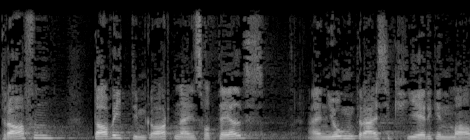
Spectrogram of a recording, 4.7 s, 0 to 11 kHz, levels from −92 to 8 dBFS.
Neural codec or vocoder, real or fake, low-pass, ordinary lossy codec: none; real; 9.9 kHz; none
